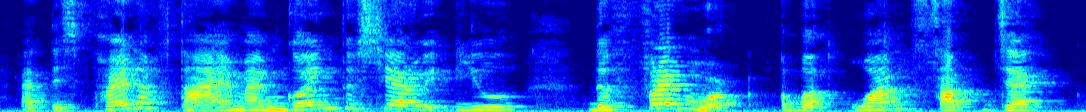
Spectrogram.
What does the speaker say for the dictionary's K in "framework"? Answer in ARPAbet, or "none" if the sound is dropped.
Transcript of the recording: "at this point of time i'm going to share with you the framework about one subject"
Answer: K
